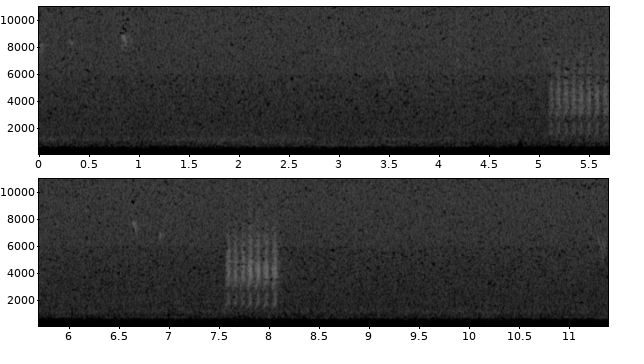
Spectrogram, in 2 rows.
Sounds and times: birds 0:05.0 - 0:05.8
birds 0:06.6 - 0:08.2

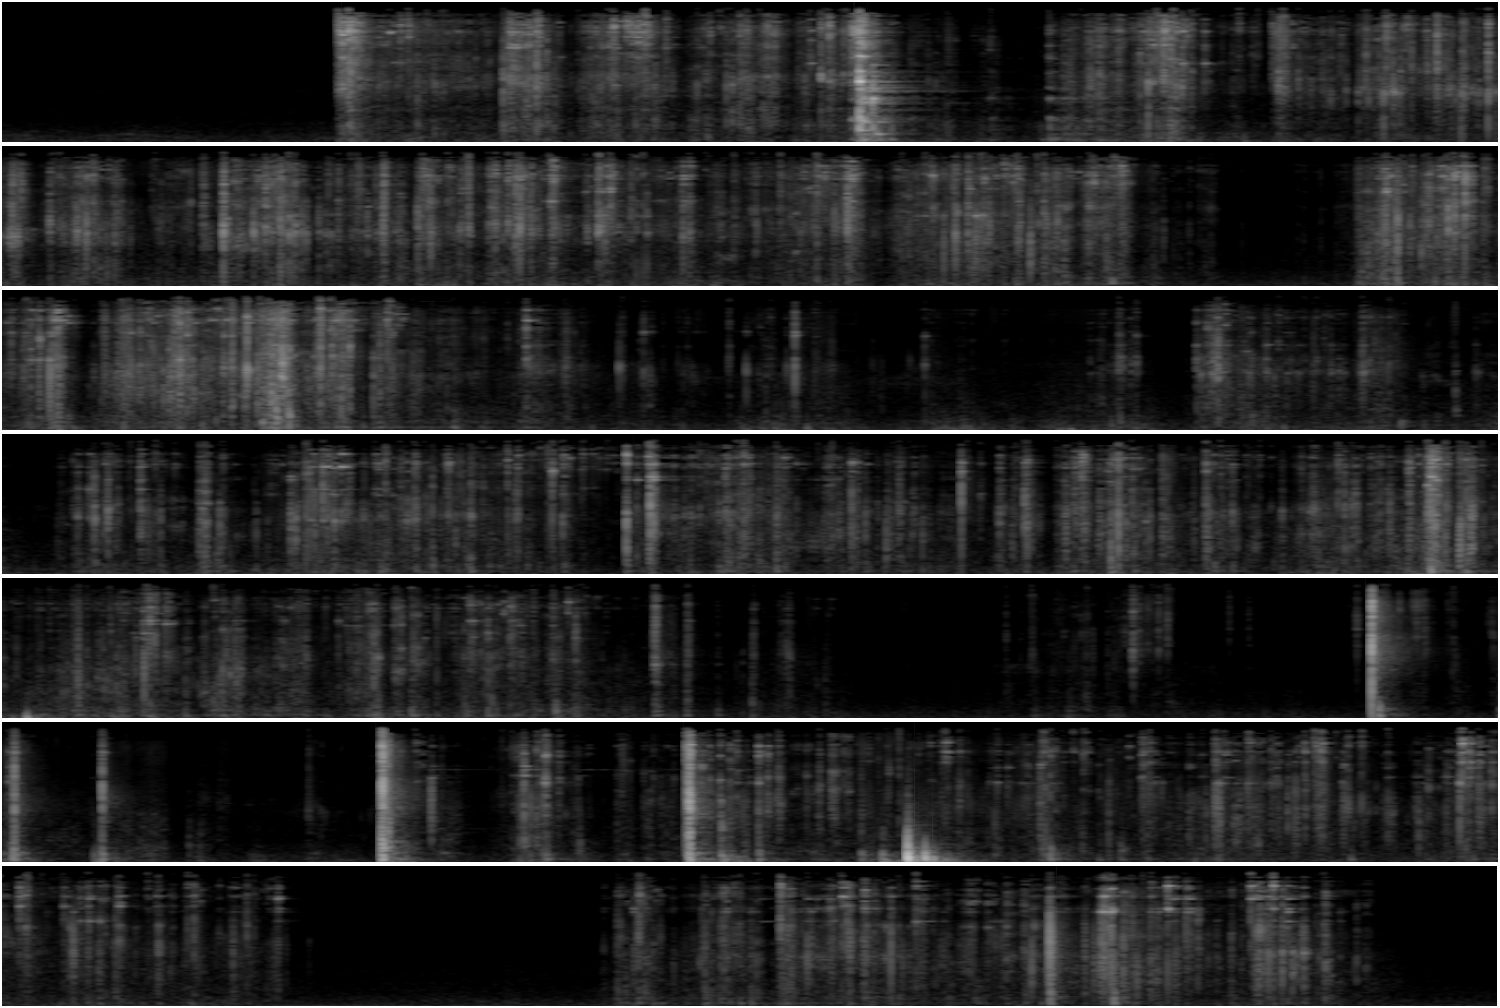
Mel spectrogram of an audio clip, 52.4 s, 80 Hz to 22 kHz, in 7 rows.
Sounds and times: pieces of glass shards 0:04.0 - 0:05.6

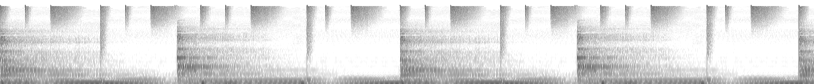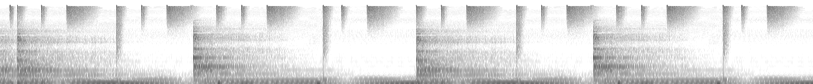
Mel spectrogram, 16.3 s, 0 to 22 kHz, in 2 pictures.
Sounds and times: bass 0:00.0 - 0:16.2
drums 0:00.0 - 0:16.2
piano 0:08.0 - 0:11.6
piano 0:12.3 - 0:15.5

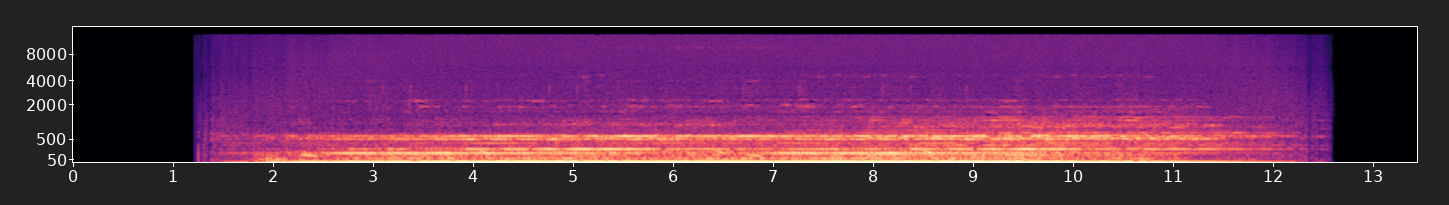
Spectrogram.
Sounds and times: Midi instruments 0:01.4 - 0:12.6

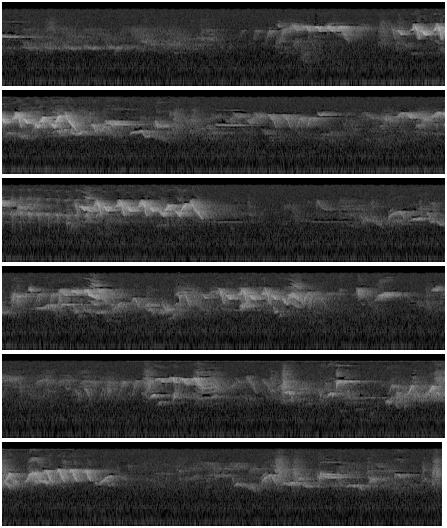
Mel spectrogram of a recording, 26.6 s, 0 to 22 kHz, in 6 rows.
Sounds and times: birdsong 0:00.0 - 0:26.5

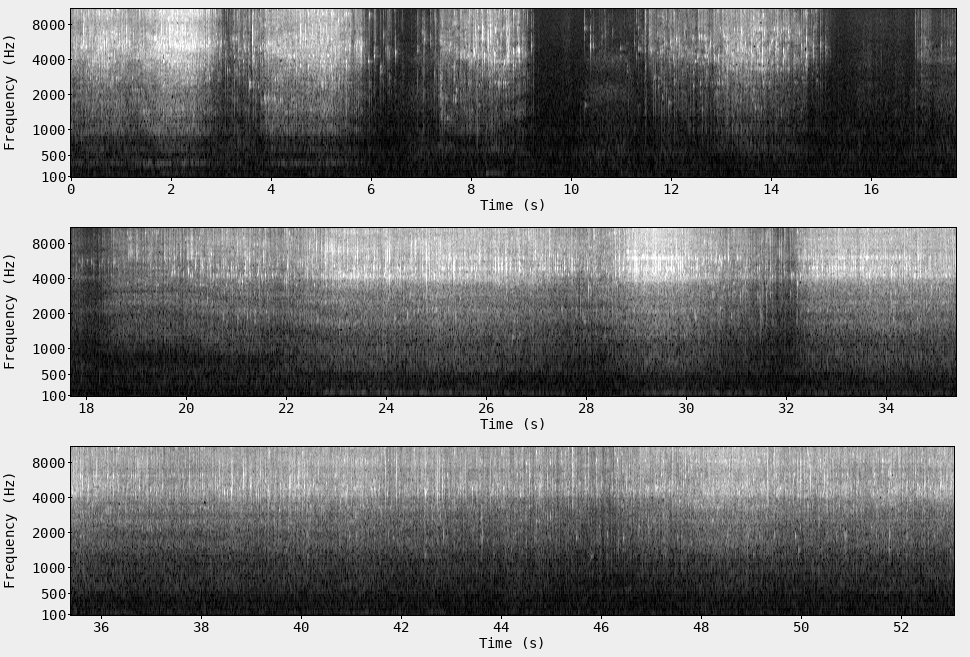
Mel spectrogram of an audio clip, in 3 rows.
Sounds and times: Rain stick 0:00.0 - 0:09.3
Rain stick 0:10.3 - 0:15.2
Rain stick 0:16.9 - 0:53.0

